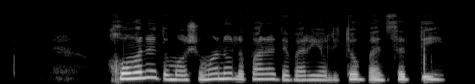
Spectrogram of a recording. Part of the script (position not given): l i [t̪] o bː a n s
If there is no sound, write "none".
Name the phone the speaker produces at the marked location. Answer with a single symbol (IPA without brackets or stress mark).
t̪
